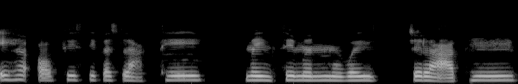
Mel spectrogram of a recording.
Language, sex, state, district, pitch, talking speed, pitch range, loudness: Chhattisgarhi, female, Chhattisgarh, Jashpur, 195 Hz, 115 wpm, 185-200 Hz, -25 LUFS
